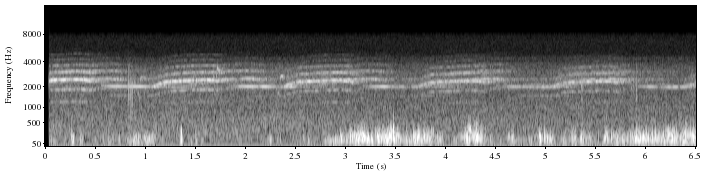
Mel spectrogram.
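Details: A cicada in Gunung Raya, Langkawi, Malaysia holds a continuous, high, metallic ringing tone, lifting briefly in pitch every two seconds or so, over low rumbling wind and handling noise.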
